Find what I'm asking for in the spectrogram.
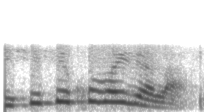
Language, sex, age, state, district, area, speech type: Bodo, female, 18-30, Assam, Kokrajhar, rural, conversation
